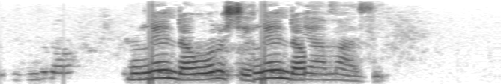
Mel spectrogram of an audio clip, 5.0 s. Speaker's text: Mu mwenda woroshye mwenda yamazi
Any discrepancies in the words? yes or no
no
